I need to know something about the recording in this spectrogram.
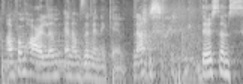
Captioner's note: laughing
